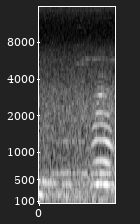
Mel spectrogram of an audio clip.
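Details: Pet cat meowing as if talking to its owner indoors; a short, rising-then-falling tonal meow near the end, over background room noise and a person's voice.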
